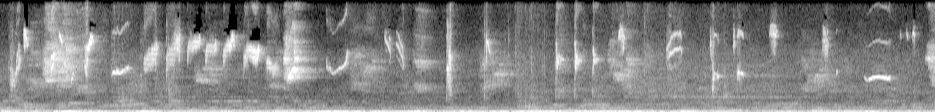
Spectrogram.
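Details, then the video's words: Ngalas-style singing from a cit keres, a master track for teaching caged songbirds: dense bursts of sharp, high chirps and twisting whistled notes that run on continuously over a constant low background hum. "Cit Keres Nembak Buat Masteran"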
